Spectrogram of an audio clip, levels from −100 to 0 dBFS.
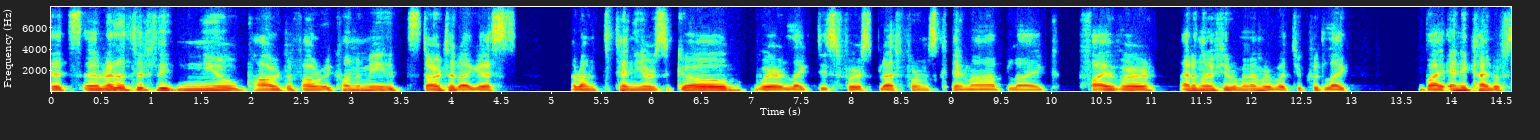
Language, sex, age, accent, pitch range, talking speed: English, male, 20-39, German, 110-140 Hz, 160 wpm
